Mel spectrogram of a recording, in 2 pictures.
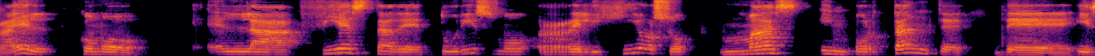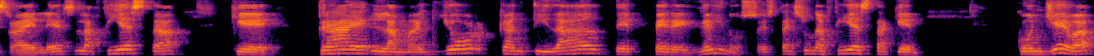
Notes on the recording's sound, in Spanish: Éste episodio es la grabación del webinario zoom que contiene porciones en inglés y que originalmente fueron traducidas en vivo simultáneamente. La traducción no aparece en este episodio.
